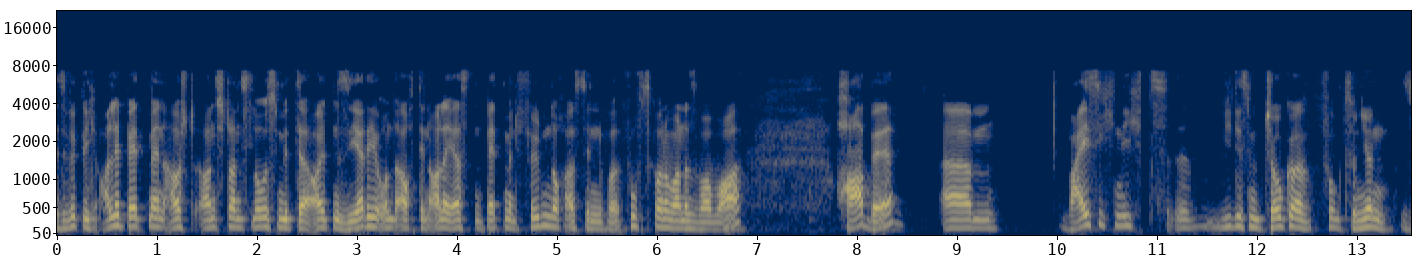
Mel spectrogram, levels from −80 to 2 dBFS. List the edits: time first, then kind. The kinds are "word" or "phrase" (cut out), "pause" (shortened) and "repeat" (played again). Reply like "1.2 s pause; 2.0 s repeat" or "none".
none

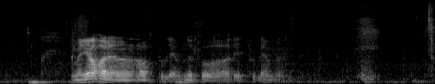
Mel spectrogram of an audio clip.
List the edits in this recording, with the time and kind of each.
1.6 s word

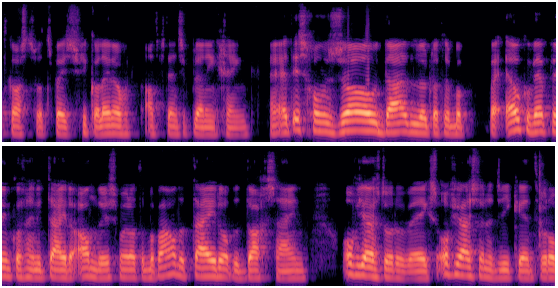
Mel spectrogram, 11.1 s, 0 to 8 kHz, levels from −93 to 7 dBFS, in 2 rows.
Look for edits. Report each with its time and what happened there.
2.6 s pause

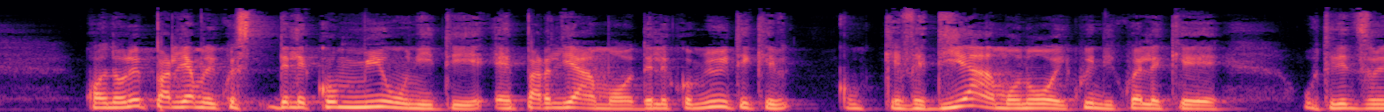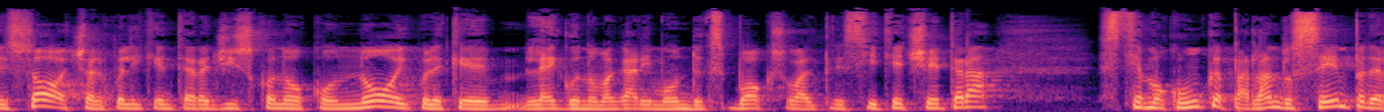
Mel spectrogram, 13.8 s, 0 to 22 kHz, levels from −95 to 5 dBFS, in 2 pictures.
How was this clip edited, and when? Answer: none

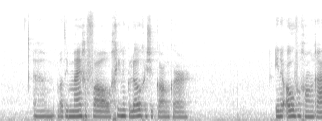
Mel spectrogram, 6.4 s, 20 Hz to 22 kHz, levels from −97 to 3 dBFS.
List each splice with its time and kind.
none

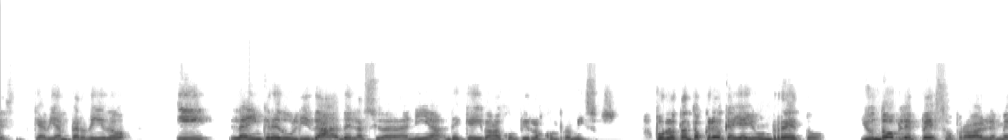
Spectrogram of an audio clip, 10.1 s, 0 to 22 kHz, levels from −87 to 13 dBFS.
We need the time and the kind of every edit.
none

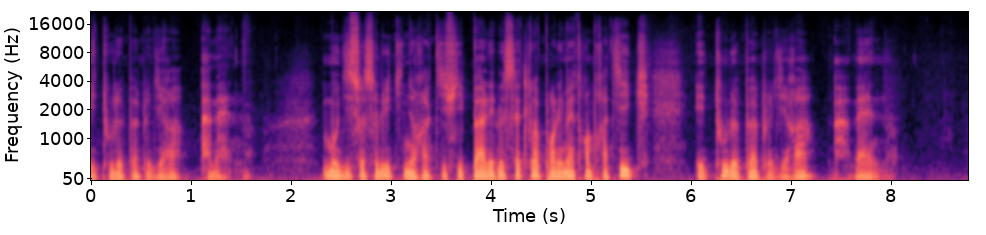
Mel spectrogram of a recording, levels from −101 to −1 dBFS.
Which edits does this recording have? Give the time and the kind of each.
4.1 s word

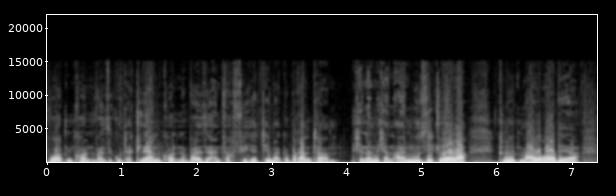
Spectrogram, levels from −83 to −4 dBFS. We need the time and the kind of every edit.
none

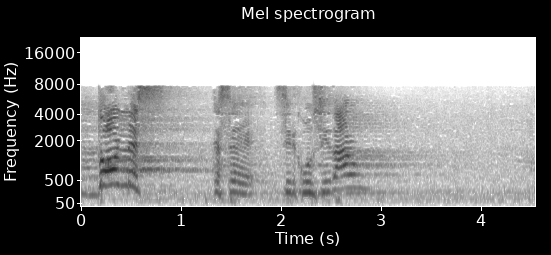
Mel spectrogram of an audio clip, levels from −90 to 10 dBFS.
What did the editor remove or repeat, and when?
1.3 s word; 1.8 s pause

